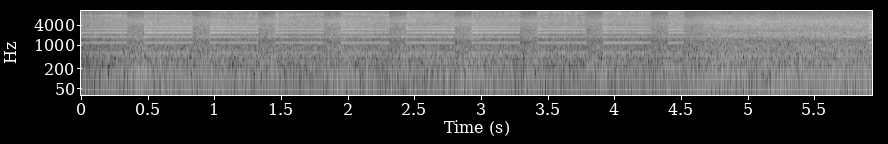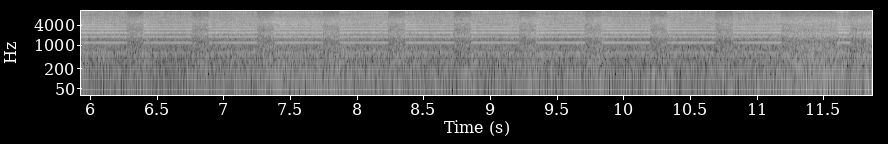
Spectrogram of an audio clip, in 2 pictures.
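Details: Fully ablative CO2 laser resurfacing with a facelift: rapid electronic beeping about twice a second over a loud rushing hiss.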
